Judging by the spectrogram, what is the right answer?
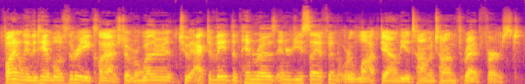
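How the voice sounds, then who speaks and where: A man's voice: mid-range voice, steady tone, fairly quick, a bit bright, highs cut off, natural voice. A man playing a patriotic wartime radio news anchor, hosting a scripted military broadcast with formal announcer delivery. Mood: solemn, rousing. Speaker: radio show host.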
